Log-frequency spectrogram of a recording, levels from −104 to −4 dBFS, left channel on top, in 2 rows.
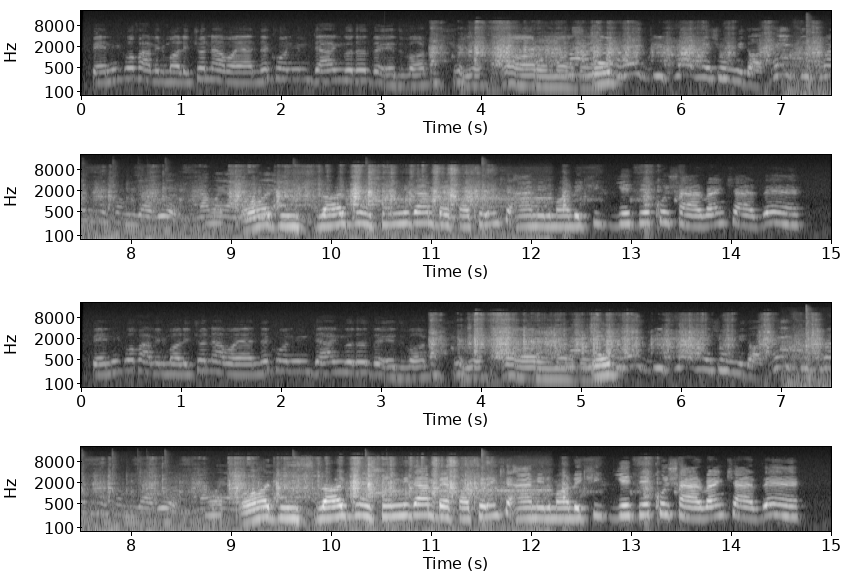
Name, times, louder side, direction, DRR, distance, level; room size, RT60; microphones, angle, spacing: voice 1, 0.1-5.2, left 1 dB, 35° left, 1.0 m, -45 dB
sound 1, 3.5-11.9 12.1-12.6 13.0-13.5, right 3 dB, 80° right, 1.2 m, -35 dB
voice 2, 4.5-9.9, left 3 dB, 60° left, 0.8 m, -45 dB
sound 2, 7.0-12.2, right 3 dB, 40° right, 0.8 m, -43 dB
voice 3, 8.8-14.7, right 7 dB, 60° right, 0.3 m, -30 dB
3.2 x 2.4 x 3.6 m
head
